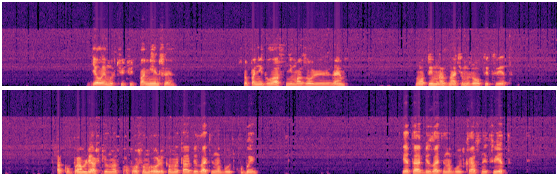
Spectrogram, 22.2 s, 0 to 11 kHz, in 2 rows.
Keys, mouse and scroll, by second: 1.5-7.5 drag, 10.2 click, 11.4 shift+middle drag, 12.2 shift+middle click, 13.4 middle click, 13.9-14.6 drag, 15.9-17.1 drag, 17.5-18.0 drag, 19.6 click, 20.6 click.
